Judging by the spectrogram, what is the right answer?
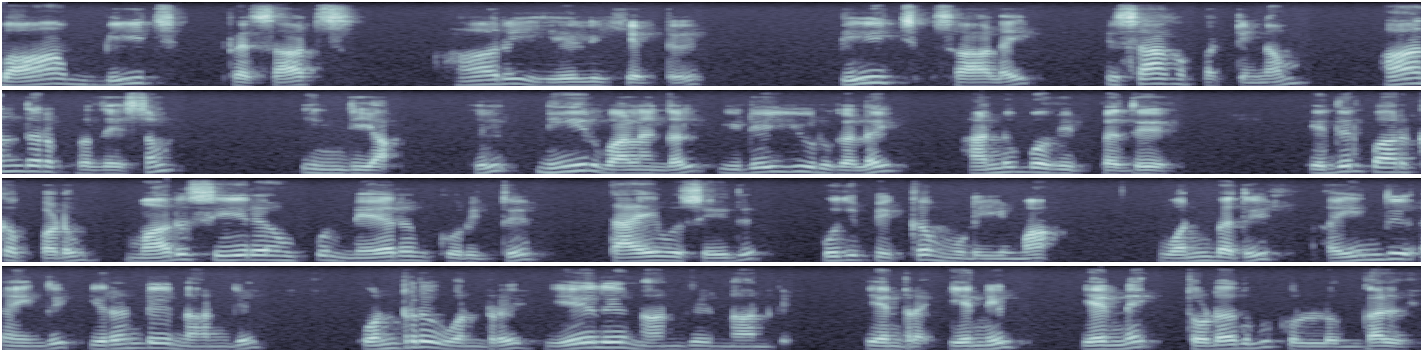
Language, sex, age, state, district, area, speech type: Tamil, male, 18-30, Tamil Nadu, Tiruppur, rural, read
